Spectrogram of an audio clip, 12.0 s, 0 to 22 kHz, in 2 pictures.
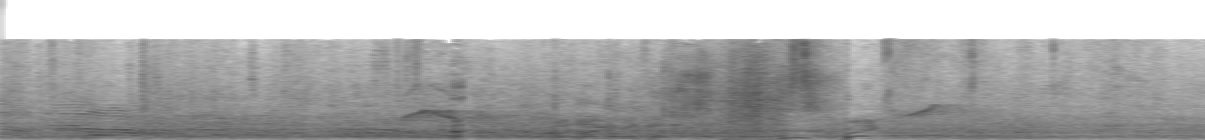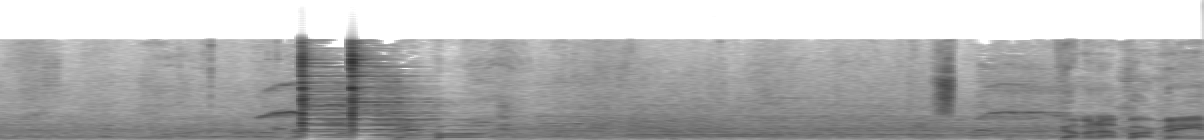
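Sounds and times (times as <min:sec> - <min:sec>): crowd noise: 0:00.0 - 0:12.0
boxing ring bell ringing: 0:07.5 - 0:08.5.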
